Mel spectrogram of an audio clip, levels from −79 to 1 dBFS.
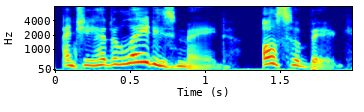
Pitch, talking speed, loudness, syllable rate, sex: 255 Hz, 240 wpm, -15 LUFS, 5.8 syllables/s, female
